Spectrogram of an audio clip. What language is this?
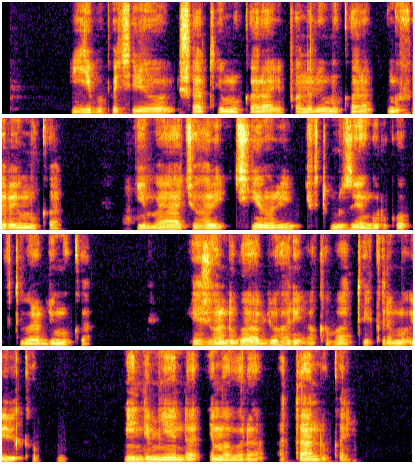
Kinyarwanda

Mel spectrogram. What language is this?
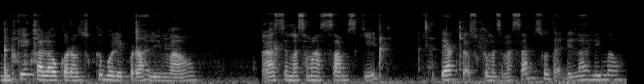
Malay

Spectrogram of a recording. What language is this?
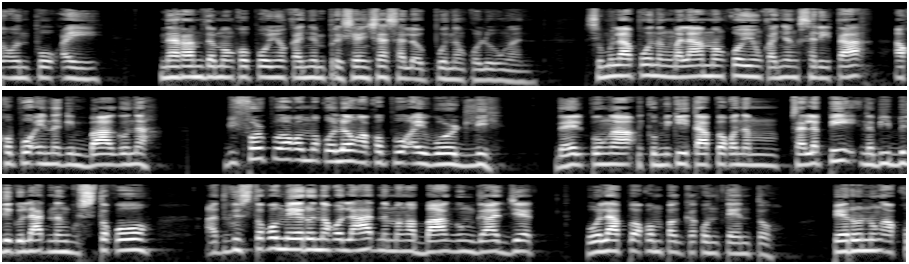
Filipino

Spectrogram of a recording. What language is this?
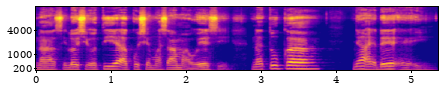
Wemale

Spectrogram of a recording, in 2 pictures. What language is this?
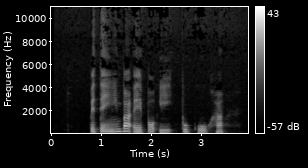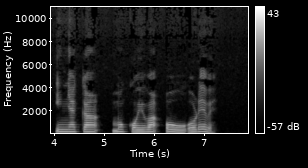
Guarani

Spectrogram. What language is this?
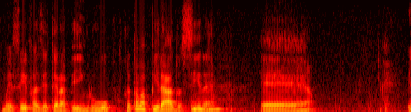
Portuguese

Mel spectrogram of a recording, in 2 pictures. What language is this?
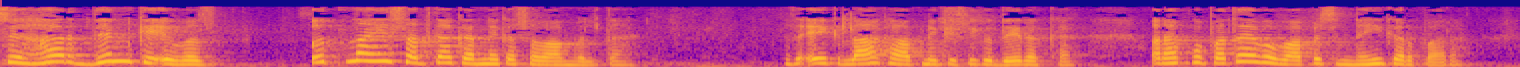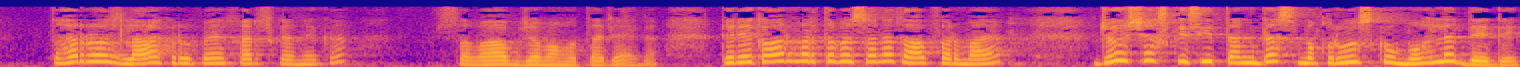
Urdu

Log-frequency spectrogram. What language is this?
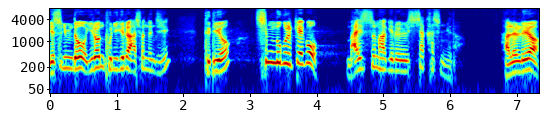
Korean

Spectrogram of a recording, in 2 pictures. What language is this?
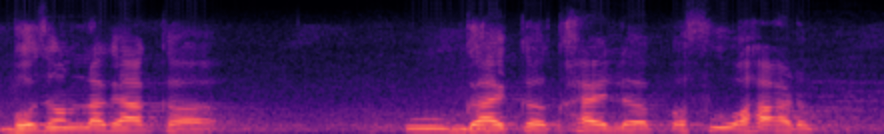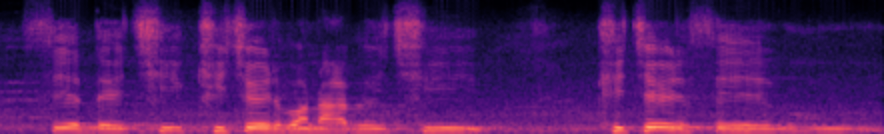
Maithili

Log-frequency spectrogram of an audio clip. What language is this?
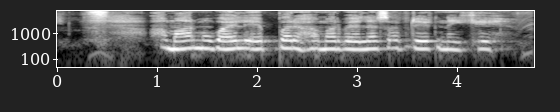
Bhojpuri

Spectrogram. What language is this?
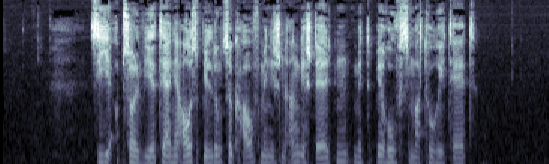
German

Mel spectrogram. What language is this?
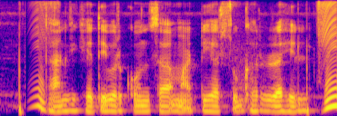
Chhattisgarhi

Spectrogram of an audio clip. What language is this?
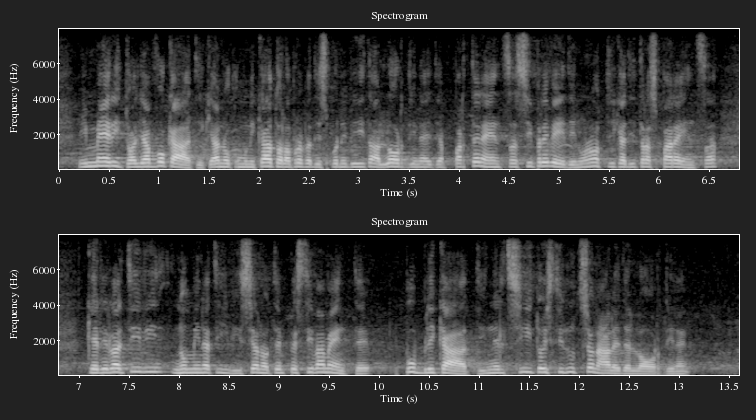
Italian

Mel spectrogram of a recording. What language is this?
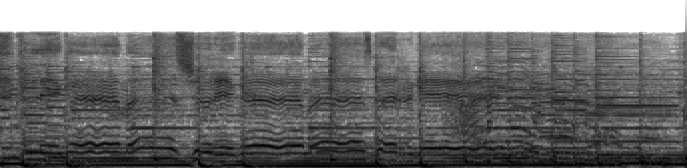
Kazakh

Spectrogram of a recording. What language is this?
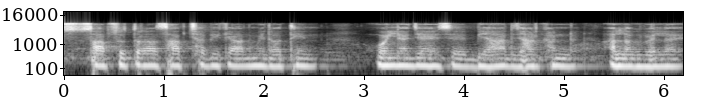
Maithili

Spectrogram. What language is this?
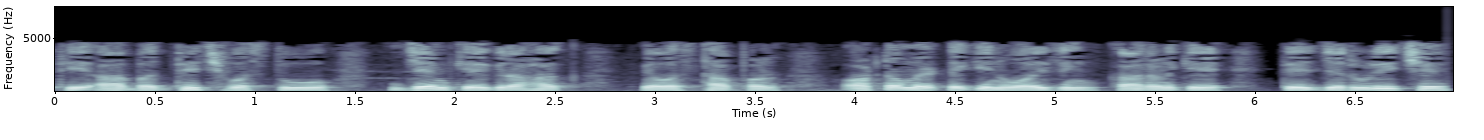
Gujarati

